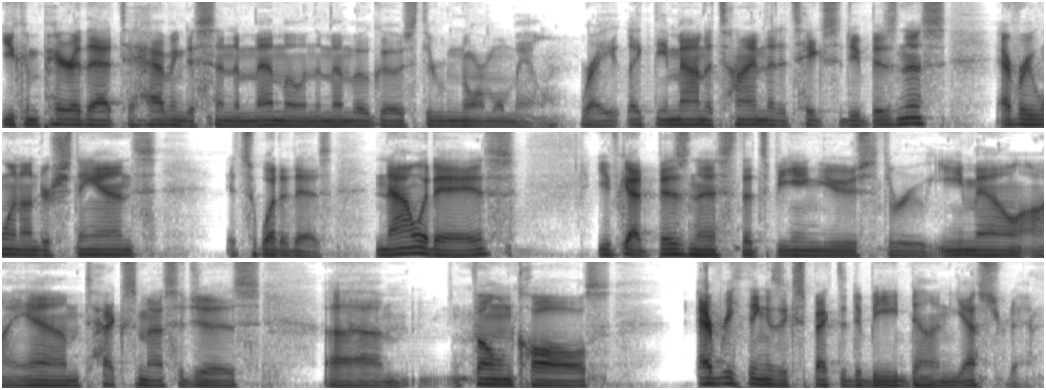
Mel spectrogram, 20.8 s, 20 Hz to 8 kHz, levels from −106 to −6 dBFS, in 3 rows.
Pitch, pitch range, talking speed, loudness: 105 Hz, 95-110 Hz, 160 wpm, -27 LUFS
